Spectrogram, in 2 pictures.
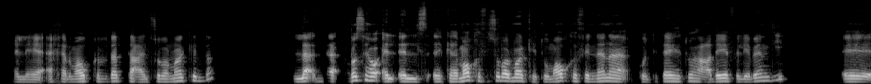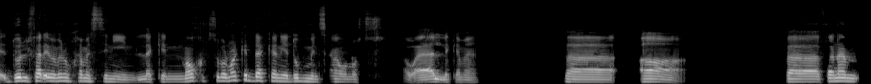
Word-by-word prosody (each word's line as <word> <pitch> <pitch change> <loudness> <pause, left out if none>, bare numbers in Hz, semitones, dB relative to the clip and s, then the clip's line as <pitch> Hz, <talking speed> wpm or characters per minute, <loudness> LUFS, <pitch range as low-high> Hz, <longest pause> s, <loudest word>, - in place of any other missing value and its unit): اللي 120 0 -6
هي 115 - -1
آخر 125 -1 -5
موقف 135 +1 0
ده 150 - +2
بتاع 120 -6 -2
الSupermarket 145 +8 -2
ده؟ 215 - -11 0.8
لأ - - +5
ده 135 - -3
بُصّي 185 +2 +3
هو 180 -1 +6
ال 145 0 +2
الس 135 -2 +2
كموقف 155 +6 +2
الSupermarket 160 -5 +2
وموقف 150 +2 0
إن 140 -1 -1
أنا 145 -3 +1
كنت - - -9
تايّه 145 -1 +2
توهة 150 0 -4
عاديّة 140 +6 +3
في 145 - -11
اليابان 150 +8 -2
دي 120 -8 -10 0.5
آآ، 130 -2 +3
دول 160 +4 +4
الفرق 160 +2 +4
ما 155 - +3
بينهم 160 0 0
5 145 -1 -4
سنين 120 -5 -5
لكن 125 0 -6
موقف 160 +3 -1
الSupermarket 185 +6 0
ده 175 0 +3
كان 165 -3 -2
يا 140 - +2
دوب 150 +1 -1
من 135 -3 -2
سنة 130 +2 -9
ونُص 120 -2 -12
أو - - -6
أقل 115 0 +2
كمان 110 -1 -11 0.9
ف - - -2 0.7
آه. 125 -4 0 1.0
ف - - 0
فأنا 135 +3 +3
140 Hz, 170 wpm, -24 LUFS, 125-155 Hz, 1.0 s, هو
